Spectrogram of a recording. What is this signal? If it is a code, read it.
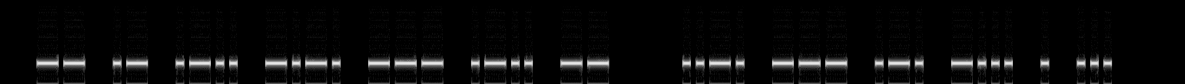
Morse code, heard as a keyed tone, about 18 wpm, spaced as for 15 wpm, 1000 Hz. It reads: MALCOLM FORBES
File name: qotdfiles / 15wpm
